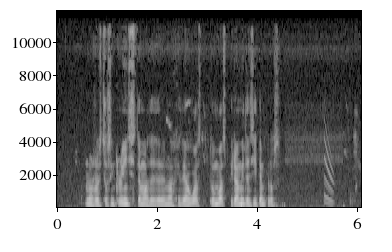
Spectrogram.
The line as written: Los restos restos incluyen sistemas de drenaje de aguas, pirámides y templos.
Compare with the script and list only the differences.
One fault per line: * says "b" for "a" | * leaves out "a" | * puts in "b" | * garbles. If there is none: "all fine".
* leaves out "restos"
* puts in "tumbas"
